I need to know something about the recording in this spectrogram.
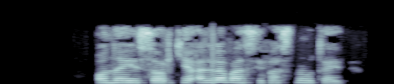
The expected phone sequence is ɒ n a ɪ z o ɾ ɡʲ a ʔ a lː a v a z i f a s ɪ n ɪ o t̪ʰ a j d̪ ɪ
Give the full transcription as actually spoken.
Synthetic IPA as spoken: ɒ n a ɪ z ɒ ɾ ɡʲ a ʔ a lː a v a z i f a s ɪ n ɪ o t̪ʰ a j d̪ ɪ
